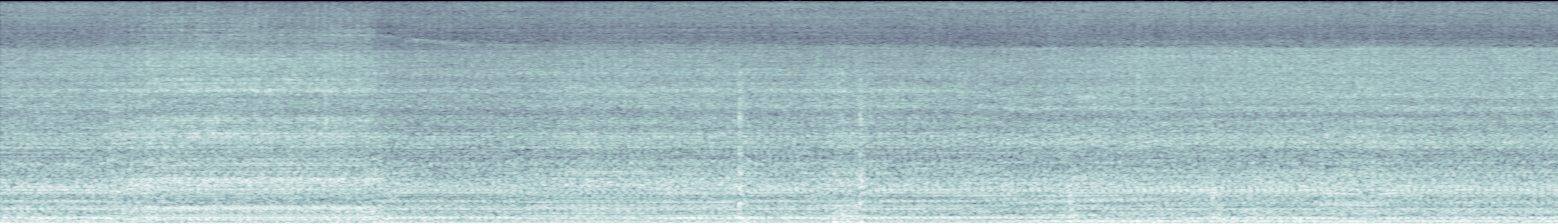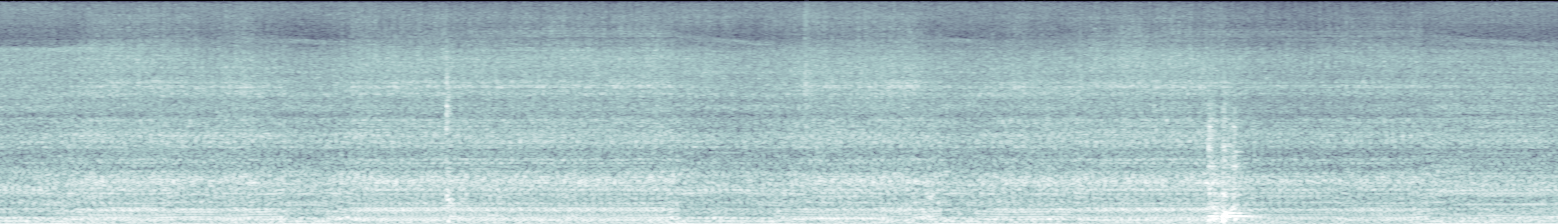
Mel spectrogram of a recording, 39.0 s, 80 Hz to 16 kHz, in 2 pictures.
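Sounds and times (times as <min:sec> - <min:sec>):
diesel engine idling: 0:00.0 - 0:38.9.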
